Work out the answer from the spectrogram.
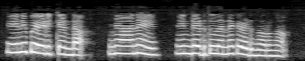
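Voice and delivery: normal talking voice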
